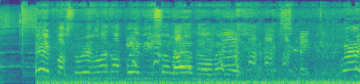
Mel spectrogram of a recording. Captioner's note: angry Portuguese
